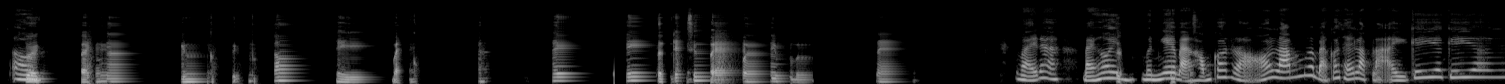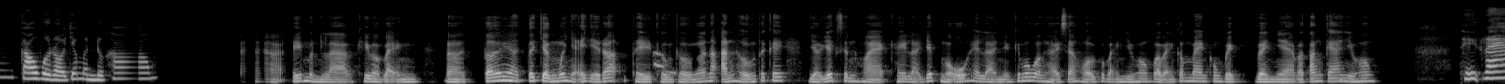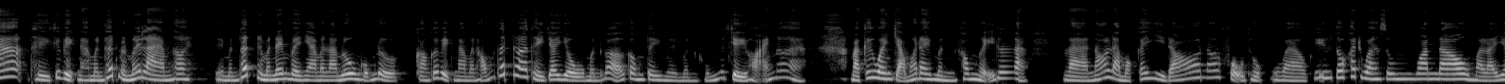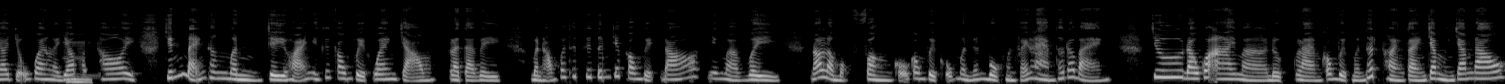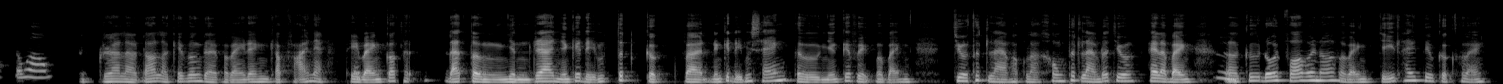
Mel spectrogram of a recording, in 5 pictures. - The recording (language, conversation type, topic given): Vietnamese, advice, Vì sao bạn thường trì hoãn những công việc quan trọng đến phút chót?
- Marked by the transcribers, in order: static; distorted speech; unintelligible speech; unintelligible speech; unintelligible speech; tapping; unintelligible speech; mechanical hum; other background noise; unintelligible speech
